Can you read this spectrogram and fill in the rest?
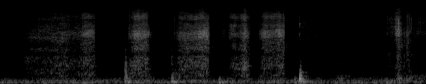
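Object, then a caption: Rubber sole sheet scrubbed with a stiff brush. A gloved hand scrubs glue across a flat, textured black rubber/foam replacement sole sheet for a Birkenstock, lying on a white table, with a stiff-bristled brush. Repeated bright, raspy scratching strokes rise and fall in bursts, with a few sharper taps in between.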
